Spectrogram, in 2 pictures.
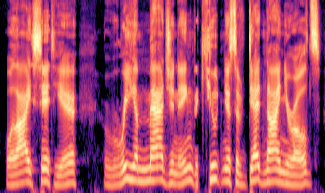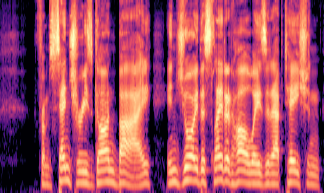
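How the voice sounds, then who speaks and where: A man acts out a pompous horror-anthology host for a comic radio play. He speaks slowly and theatrically with mock-sinister menace, in a close, dry recording. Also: fairly high pitch, smooth, dry recording, close to an everyday voice. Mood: dryly droll. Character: creepy, pompous, insulting male horror-show host. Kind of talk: parody of old-time radio horror hosting.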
